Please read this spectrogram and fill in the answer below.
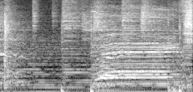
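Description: Live gospel praise and worship singing: women's voices holding notes with vibrato, in harmony, over a steady bass line with occasional drum hits.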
